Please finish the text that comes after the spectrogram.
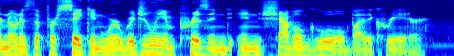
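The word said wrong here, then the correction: Shayol Ghul: It's Sheol Whoops. That's fine. No, no, it's it's a pronunciation thing. And I only know that because I listen to the audiobooks.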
